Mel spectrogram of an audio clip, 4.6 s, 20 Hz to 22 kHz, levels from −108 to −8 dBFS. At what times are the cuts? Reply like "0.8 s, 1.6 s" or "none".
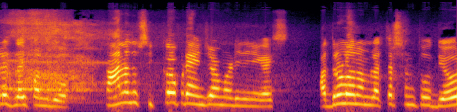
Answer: none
